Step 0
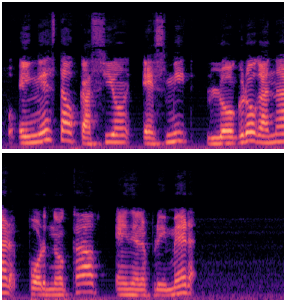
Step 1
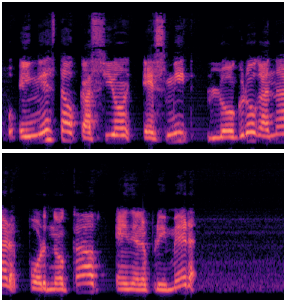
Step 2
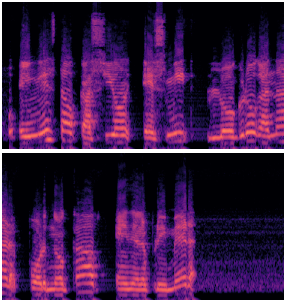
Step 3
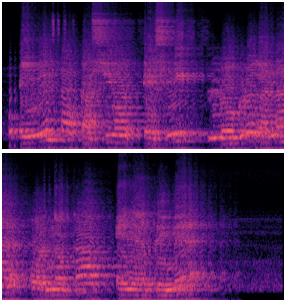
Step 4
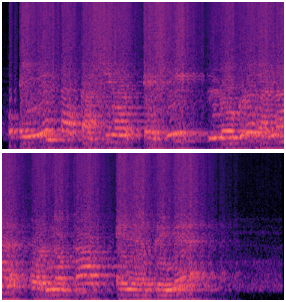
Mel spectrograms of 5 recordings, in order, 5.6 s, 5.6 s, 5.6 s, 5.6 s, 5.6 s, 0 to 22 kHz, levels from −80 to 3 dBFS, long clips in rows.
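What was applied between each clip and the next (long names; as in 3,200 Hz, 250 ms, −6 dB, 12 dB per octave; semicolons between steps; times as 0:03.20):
Butterworth high-pass 260 Hz 96 dB per octave; reversed playback; downward compressor 6 to 1, threshold −23 dBFS, peak gain reduction 12.5 dB; reversed playback; level +7 dB
one-sided soft clipper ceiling −12 dBFS; in parallel at −6 dB: gain into a clipping stage and back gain 22.5 dB; on the sum: level −5.5 dB
hard clipping −27.5 dBFS, distortion −8 dB; reverse bouncing-ball delay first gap 50 ms, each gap 1.3×, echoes 5
converter with an unsteady clock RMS 0.059 ms; level +4.5 dB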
